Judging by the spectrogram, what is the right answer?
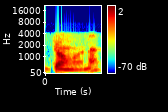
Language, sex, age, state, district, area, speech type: Bodo, male, 18-30, Assam, Chirang, rural, conversation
